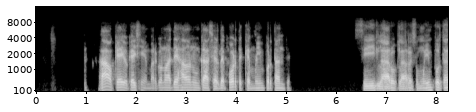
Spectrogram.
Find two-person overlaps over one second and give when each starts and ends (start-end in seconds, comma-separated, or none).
none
